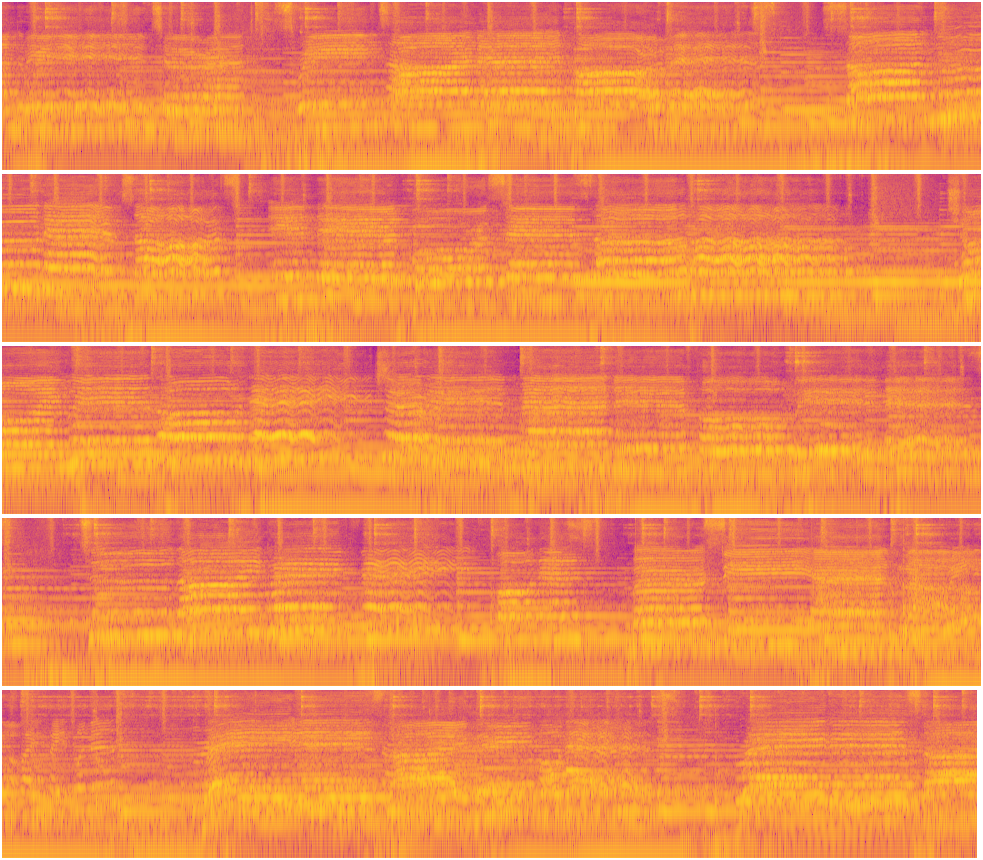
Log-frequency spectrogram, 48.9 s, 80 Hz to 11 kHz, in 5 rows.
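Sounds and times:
gospel group singing in harmony: 0.0s - 48.9s.

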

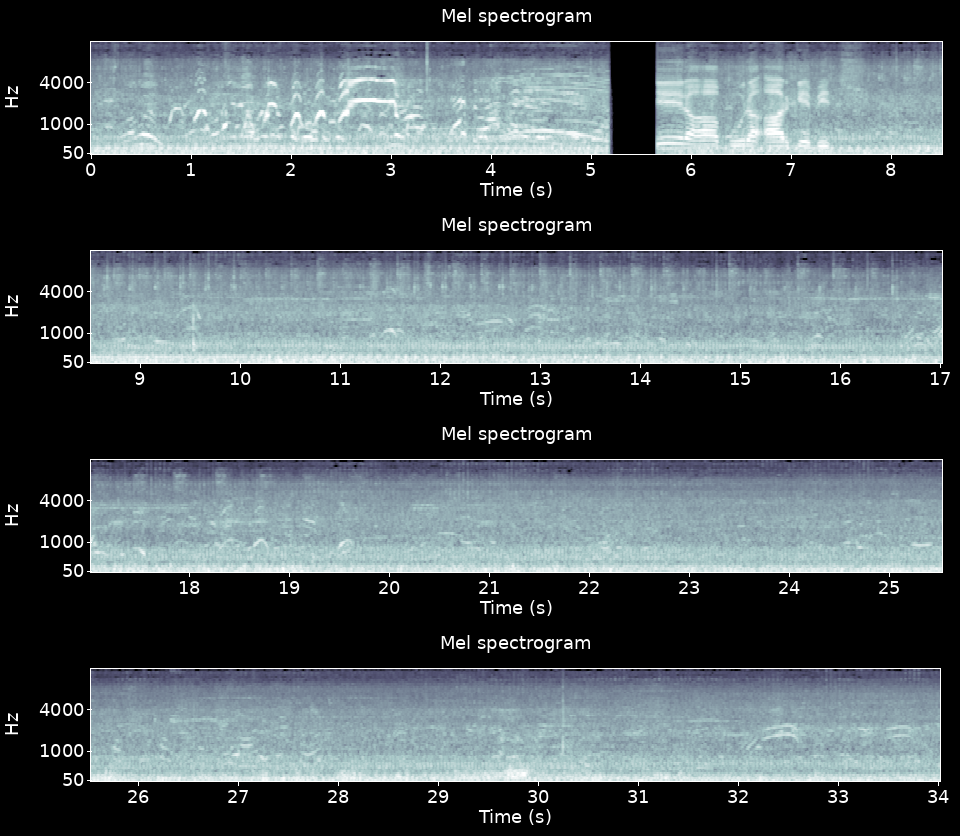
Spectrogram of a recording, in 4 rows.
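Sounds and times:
distant voices talking and calling: 0.0s - 5.2s, 7.4s - 34.0s
surf rumble: 0.0s - 5.2s, 16.4s - 34.0s
wind: 0.0s - 34.0s.

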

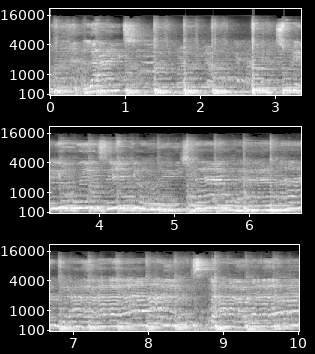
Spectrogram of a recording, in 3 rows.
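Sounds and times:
woman singing through pa: 0.0s - 1.6s, 3.0s - 10.0s
acoustic guitar: 0.0s - 10.0s.

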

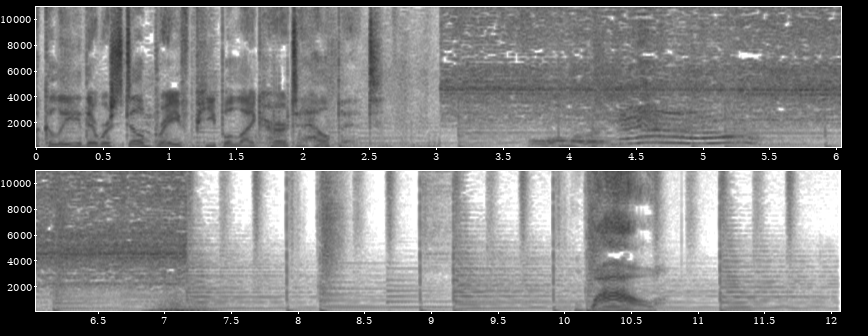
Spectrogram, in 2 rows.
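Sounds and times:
background music: 0.0s - 12.0s
cat yowling: 4.2s - 5.5s.

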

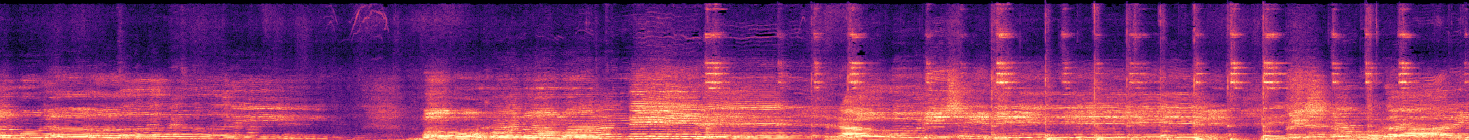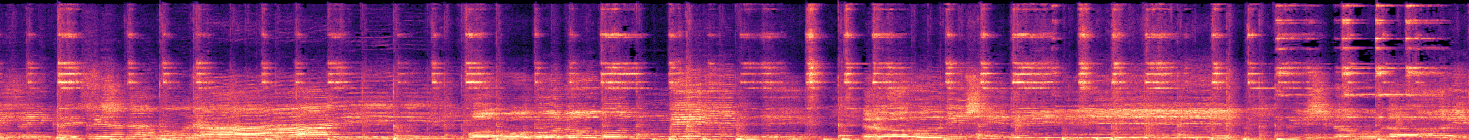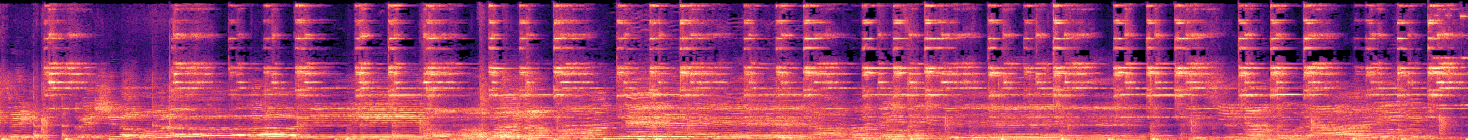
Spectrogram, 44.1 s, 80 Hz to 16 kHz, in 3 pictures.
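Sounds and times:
man singing: 0.0s - 3.5s, 4.1s - 44.0s
hand drum beat: 9.7s - 20.1s, 20.8s - 44.0s.

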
